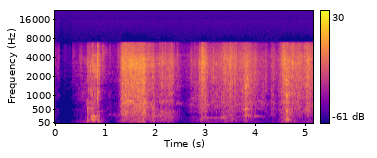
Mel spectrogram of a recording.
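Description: Cardboard shoe box lid being lifted off with a few light knocks, then the white tissue wrapping paper inside rustling and crinkling as it is pulled open.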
